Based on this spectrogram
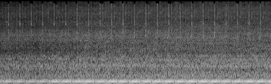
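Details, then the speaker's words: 1995 Mitsubishi Libero, 4G15 engine, losing power while driving (customer had replaced the plugs, cap and wires): a low, slightly lumpy idle; a test light showed very weak spark from the distributor, which needs replacing. "It's barely coming out of the distributor. So what we have here is a weak spark."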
